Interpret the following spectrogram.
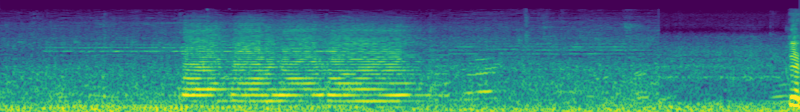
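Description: A vehicle horn sounds one steady honk lasting just over a second, starting about a second in, over a low rumble of street traffic.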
